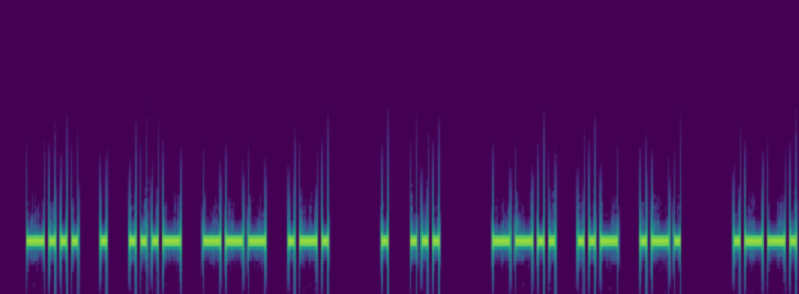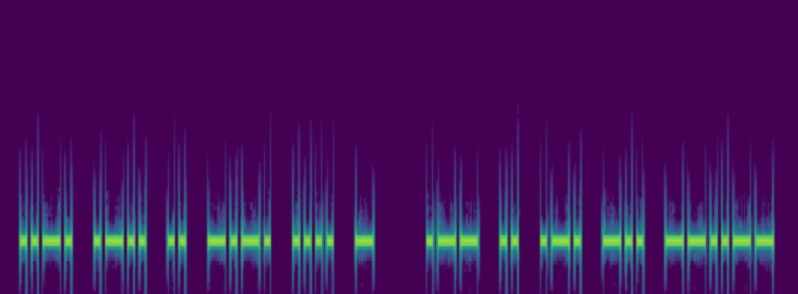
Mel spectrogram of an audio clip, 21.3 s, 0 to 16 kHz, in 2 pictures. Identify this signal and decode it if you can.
Morse code, heard as a keyed tone, about 16 wpm, 680 Hz. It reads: BEVOR ES ZUR PFLICHT WIRD,
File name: Morsekurs / Witze / Witz 19. April 2022 70 F80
